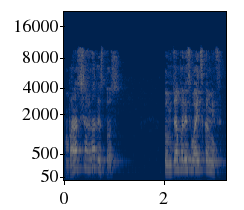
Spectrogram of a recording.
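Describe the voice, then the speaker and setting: A man's voice: high voice, lively intonation, moderate pace, mellow, voice pushed up. A man doing an exasperated scooter rider. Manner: impatient, irritated, bargaining.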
